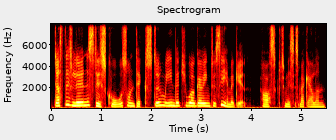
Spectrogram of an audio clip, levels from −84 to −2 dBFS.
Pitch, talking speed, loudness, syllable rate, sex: 245 Hz, 195 wpm, -17 LUFS, 5.7 syllables/s, female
